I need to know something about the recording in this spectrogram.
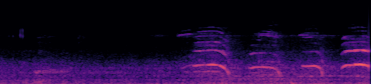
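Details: Whippet excited by a tripe stick in its ritual before eating it: a run of four high, drawn-out whines, each holding steady then sliding down at the end, coming quickly one after another over a low rumbling background.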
